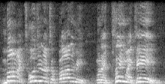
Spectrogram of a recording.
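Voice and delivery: put-on high-pitched child snapping at mom; angry kid. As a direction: imitate a boy losing it at his mother. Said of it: "zero to angry like that".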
